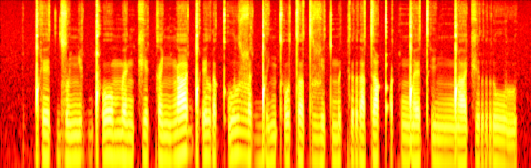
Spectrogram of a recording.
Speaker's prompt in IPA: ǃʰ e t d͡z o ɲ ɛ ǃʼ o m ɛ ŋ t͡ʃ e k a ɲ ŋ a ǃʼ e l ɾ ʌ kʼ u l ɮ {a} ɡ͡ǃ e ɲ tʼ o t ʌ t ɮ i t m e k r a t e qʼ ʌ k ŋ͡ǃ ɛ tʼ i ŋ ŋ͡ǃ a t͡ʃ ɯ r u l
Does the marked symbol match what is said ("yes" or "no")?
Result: no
